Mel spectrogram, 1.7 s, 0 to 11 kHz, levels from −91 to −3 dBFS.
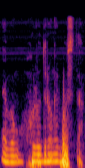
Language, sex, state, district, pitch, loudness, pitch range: Bengali, male, Tripura, West Tripura, 140 Hz, -21 LUFS, 130-140 Hz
